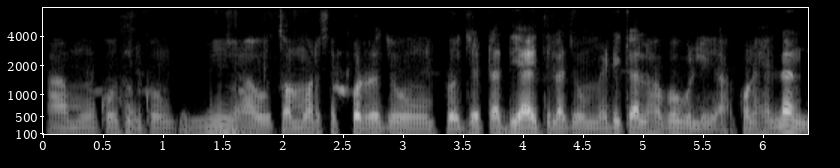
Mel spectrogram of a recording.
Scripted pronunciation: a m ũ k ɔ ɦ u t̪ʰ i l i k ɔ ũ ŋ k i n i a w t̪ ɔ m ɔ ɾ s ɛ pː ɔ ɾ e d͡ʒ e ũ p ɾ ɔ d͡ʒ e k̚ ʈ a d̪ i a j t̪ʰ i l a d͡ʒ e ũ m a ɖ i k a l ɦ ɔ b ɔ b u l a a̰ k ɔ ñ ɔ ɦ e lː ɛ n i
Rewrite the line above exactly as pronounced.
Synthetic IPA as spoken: a m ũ k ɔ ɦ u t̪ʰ i l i k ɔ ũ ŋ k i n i a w t̪ ɔ m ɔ ɾ s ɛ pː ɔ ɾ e d͡ʒ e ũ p ɾ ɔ d͡ʒ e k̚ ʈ a d̪ i a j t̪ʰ i l a d͡ʒ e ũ m e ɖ i k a l ɦ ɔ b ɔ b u l i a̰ k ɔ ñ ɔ ɦ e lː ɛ n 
